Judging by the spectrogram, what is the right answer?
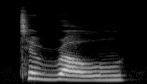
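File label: "to roll", British English; PictureDictionary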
